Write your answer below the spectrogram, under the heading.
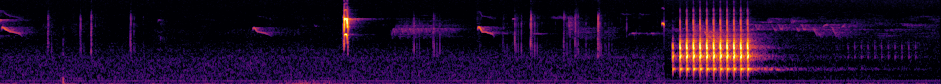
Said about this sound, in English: The next one that we're gonna listen to is the downy woodpecker. This is the second woodpecker we've heard. And let's give a listen to the Pacific call of the downy woodpecker.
